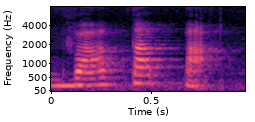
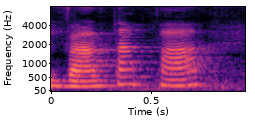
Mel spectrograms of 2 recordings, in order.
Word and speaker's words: vatapá: Então, por exemplo, vatapá. Em vatapá, a sílaba tônica é a sílaba pá.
